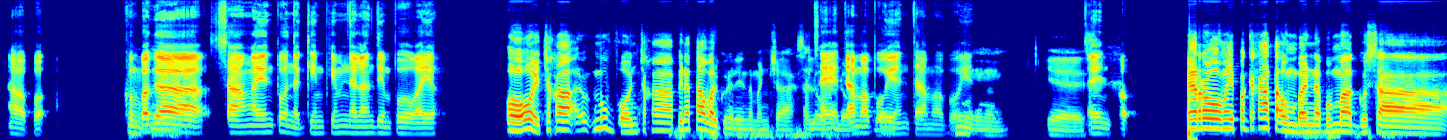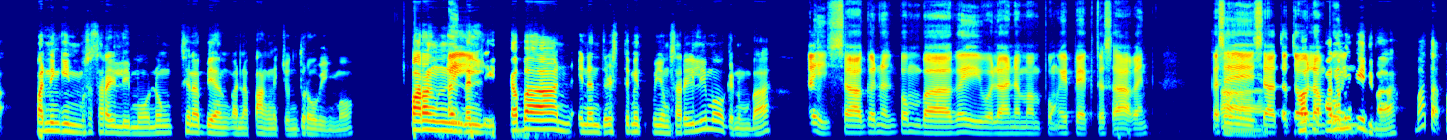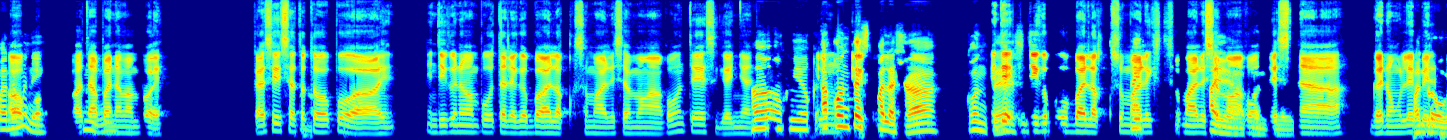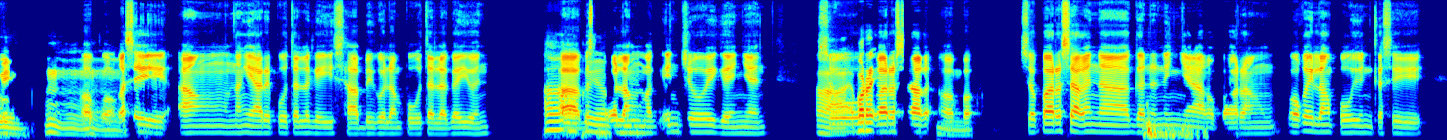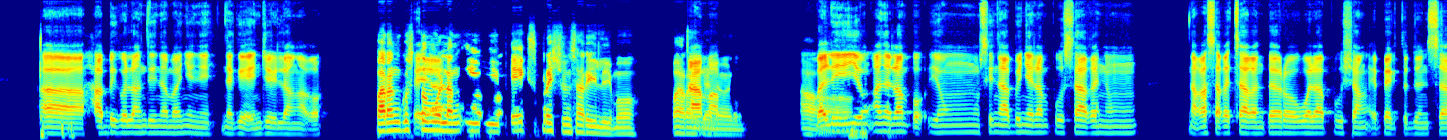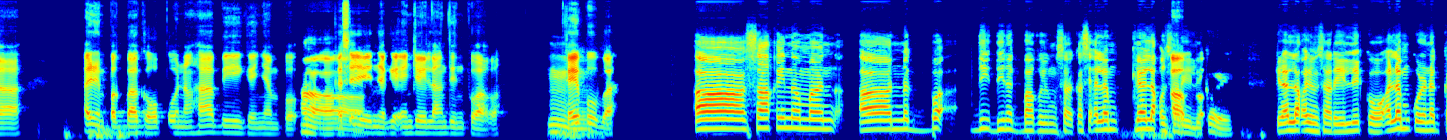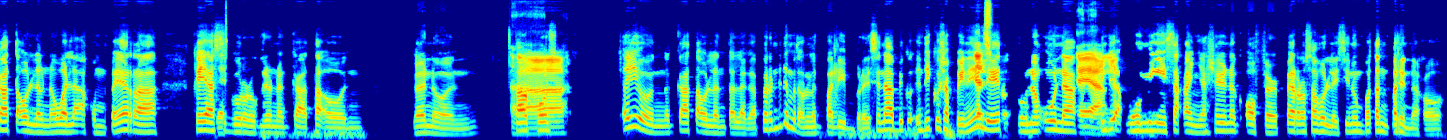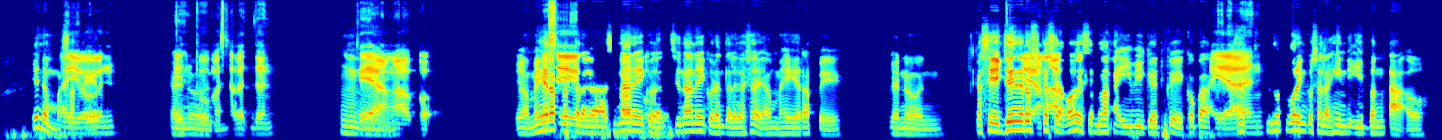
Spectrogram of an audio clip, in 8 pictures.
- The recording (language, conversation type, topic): Filipino, unstructured, Ano ang pinakamasakit na sinabi ng iba tungkol sa iyo?
- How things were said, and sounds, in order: static; wind; tapping; distorted speech; tongue click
